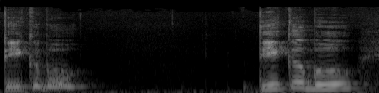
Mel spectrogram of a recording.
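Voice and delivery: put-on high, singsong baby talk; parent playing peekaboo. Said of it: "like watching parents play peekaboo with their baby".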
